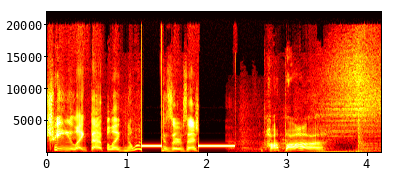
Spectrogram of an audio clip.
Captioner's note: beep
